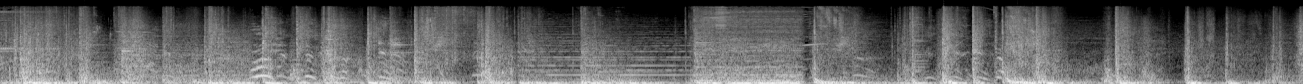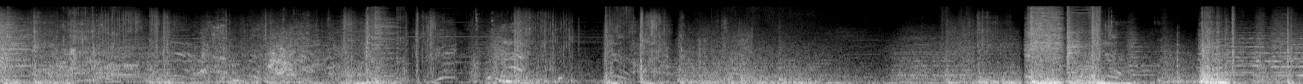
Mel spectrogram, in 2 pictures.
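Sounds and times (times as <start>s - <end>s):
film score music: 0.0s - 26.0s.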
